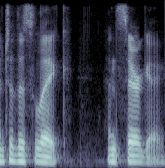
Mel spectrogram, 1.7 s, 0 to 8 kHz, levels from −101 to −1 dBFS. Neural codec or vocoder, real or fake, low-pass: none; real; 7.2 kHz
